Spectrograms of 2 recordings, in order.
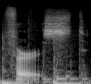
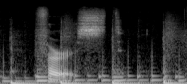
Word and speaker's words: first: como pronuncia esta palabra first first asegúrate de pronunciar la erre la s y la t no te comas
